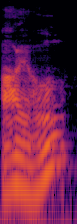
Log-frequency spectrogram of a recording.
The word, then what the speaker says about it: aisle: 7번 통로에 있다면 7번 통로라고 할 때는 통로를 먼저 쓰고 AISLE라고 쓰고 읽을 때는 I'이라고 읽습니다. I'll.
